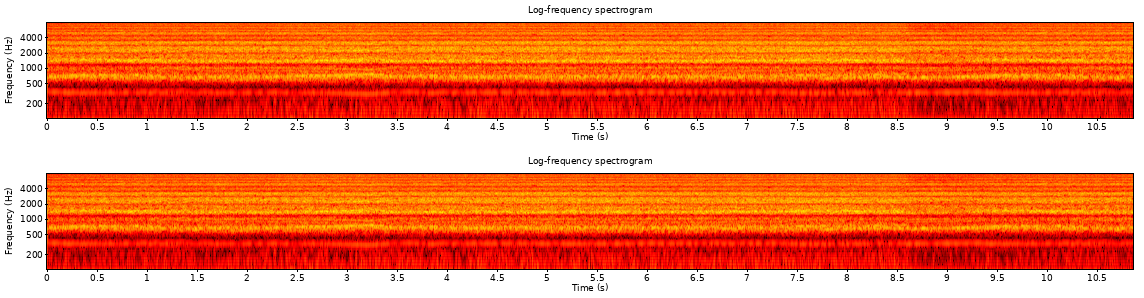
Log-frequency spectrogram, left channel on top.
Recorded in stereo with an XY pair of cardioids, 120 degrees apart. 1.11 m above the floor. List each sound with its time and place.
0.0 s a drone: straight ahead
